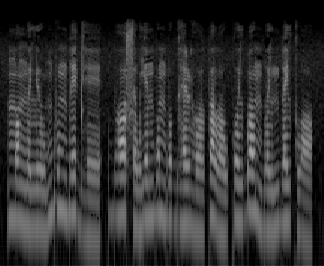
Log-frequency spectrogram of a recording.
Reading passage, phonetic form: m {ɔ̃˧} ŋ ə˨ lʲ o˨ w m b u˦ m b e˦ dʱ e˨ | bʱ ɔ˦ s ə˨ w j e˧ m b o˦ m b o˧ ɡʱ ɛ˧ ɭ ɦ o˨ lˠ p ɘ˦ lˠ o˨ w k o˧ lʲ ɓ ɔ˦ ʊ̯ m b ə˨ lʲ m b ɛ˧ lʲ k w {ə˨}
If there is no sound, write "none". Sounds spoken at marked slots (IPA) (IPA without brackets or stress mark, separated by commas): ɔ˧, ɔ˨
